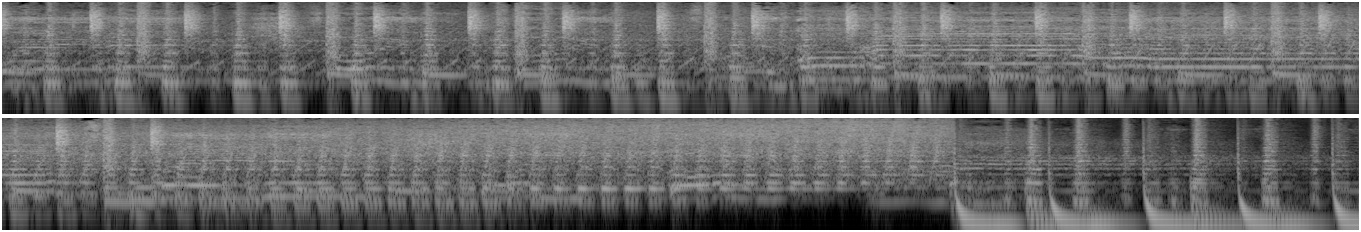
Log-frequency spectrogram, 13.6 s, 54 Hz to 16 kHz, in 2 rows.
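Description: A song from 1983 plays on its own with no talking: layered melodic notes over a steady beat, then an abrupt switch near the end to a louder, punchier section with heavy low thumps.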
